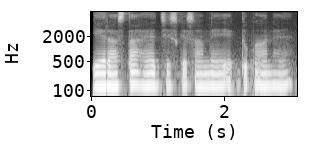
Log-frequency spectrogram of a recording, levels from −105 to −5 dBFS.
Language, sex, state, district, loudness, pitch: Hindi, male, West Bengal, Alipurduar, -15 LUFS, 130 Hz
